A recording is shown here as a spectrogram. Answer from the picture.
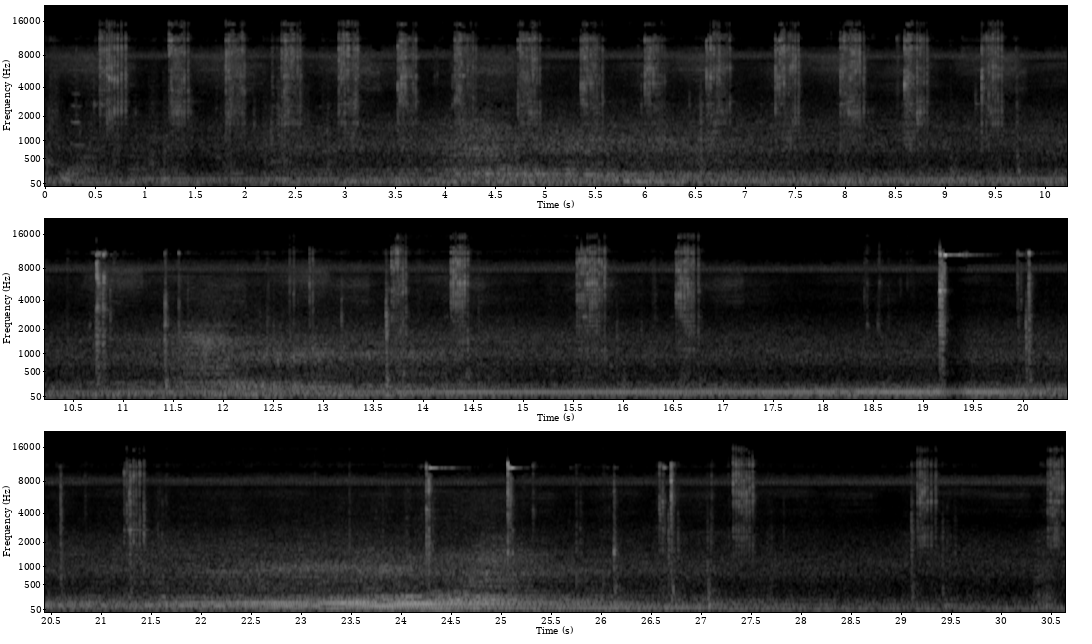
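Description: Ratchet wrench clicking in short back-and-forth strokes, about two clicks a second, as a fastener is tightened down, over a steady low hum that swells a little past the two-thirds mark.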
